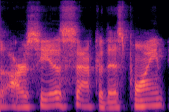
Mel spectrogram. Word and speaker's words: Arceus: Arceus, Acreus, whatever. – Arceus. – Arceus, yeah. I think that's what we decided on. – That is the official pronunciation.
